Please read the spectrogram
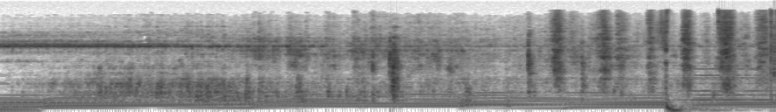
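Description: A dry rubbing, rasping sound for about four seconds, then a run of sharp clicks and taps, over soft background music.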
